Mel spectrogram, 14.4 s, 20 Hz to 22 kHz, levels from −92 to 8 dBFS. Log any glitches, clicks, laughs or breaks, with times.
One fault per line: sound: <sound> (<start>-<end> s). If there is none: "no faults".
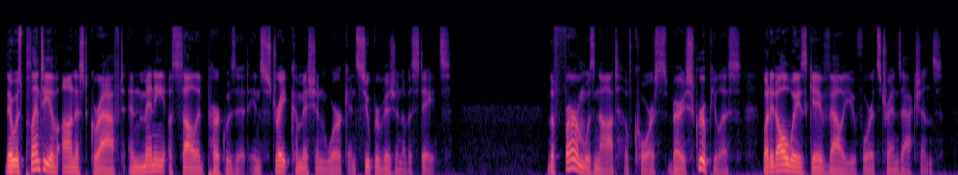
no faults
